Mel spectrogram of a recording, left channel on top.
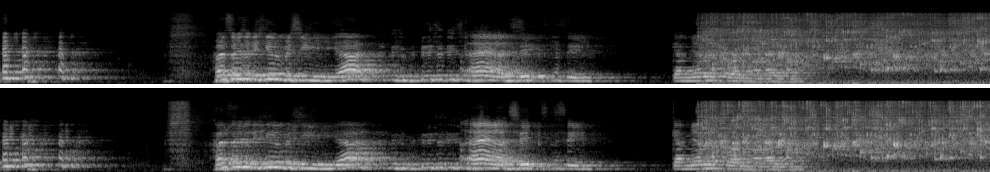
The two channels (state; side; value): normal; both; correlation 0.31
